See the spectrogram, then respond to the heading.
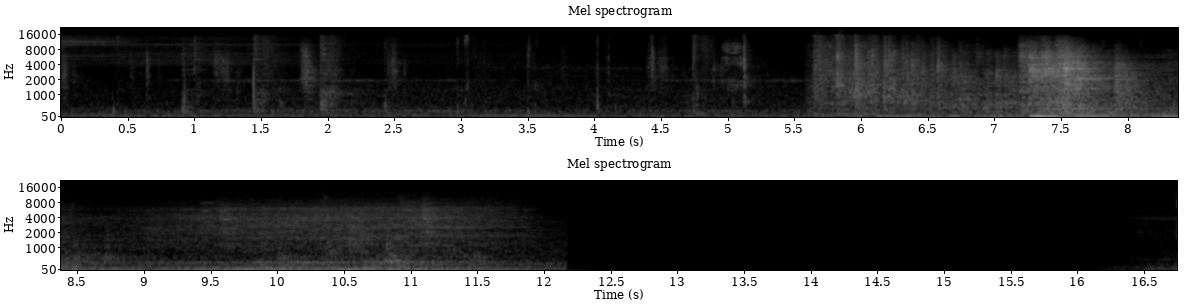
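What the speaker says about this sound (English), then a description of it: "The elevator raced downward," Elevator descending in The Stanley Parable, a creaking, grinding mechanical rumble that swells into a loud clanking surge, then cuts off abruptly to silence.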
